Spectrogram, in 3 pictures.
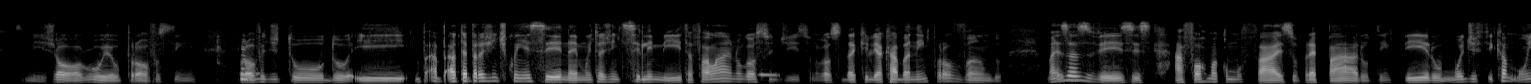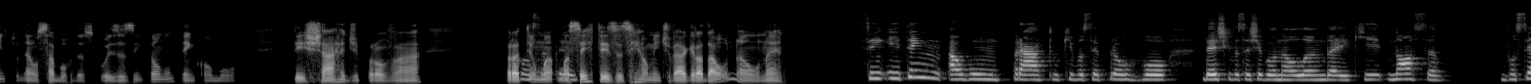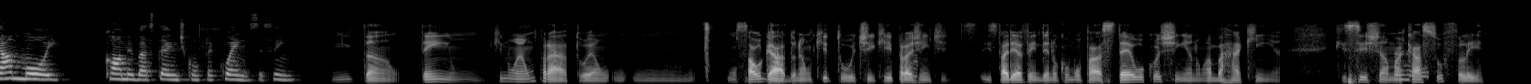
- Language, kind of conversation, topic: Portuguese, podcast, Qual comida você associa ao amor ou ao carinho?
- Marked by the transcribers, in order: tapping; giggle; other background noise; tongue click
